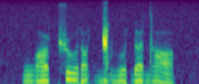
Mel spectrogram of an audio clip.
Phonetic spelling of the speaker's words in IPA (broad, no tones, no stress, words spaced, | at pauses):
wɒ ʈ͡ʂuɾɔ ɡ͡ǁu ɗʌdɒ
